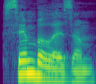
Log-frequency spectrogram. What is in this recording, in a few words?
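"symbolism", English, British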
